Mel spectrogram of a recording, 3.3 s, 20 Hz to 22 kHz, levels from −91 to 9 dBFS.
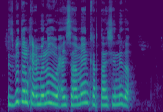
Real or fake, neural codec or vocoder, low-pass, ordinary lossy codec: fake; vocoder, 44.1 kHz, 128 mel bands every 512 samples, BigVGAN v2; none; none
